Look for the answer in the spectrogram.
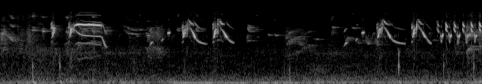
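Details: Authentic Moroccan goldfinch singing to coach silent caged birds: crisp downslurred chirps spaced by brief gaps, several jingling phrases, and a quick run of repeated notes at the end.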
